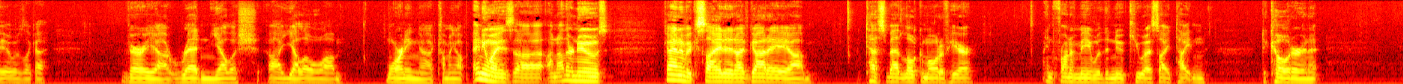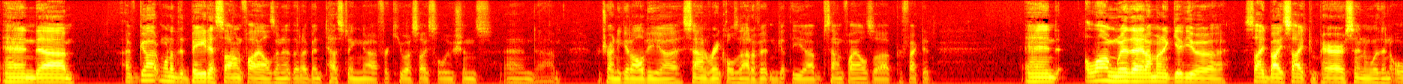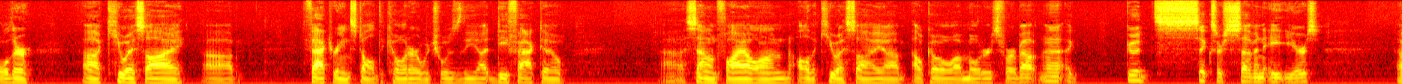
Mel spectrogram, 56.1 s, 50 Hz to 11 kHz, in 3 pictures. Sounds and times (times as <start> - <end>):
Speech: 0.0 - 0.7, 1.6 - 8.2, 8.8 - 13.0, 13.8 - 16.2, 16.8 - 17.6, 18.7 - 31.2, 32.3 - 37.9, 38.5 - 40.7, 41.5 - 45.0, 46.2 - 51.8, 52.4 - 55.1.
